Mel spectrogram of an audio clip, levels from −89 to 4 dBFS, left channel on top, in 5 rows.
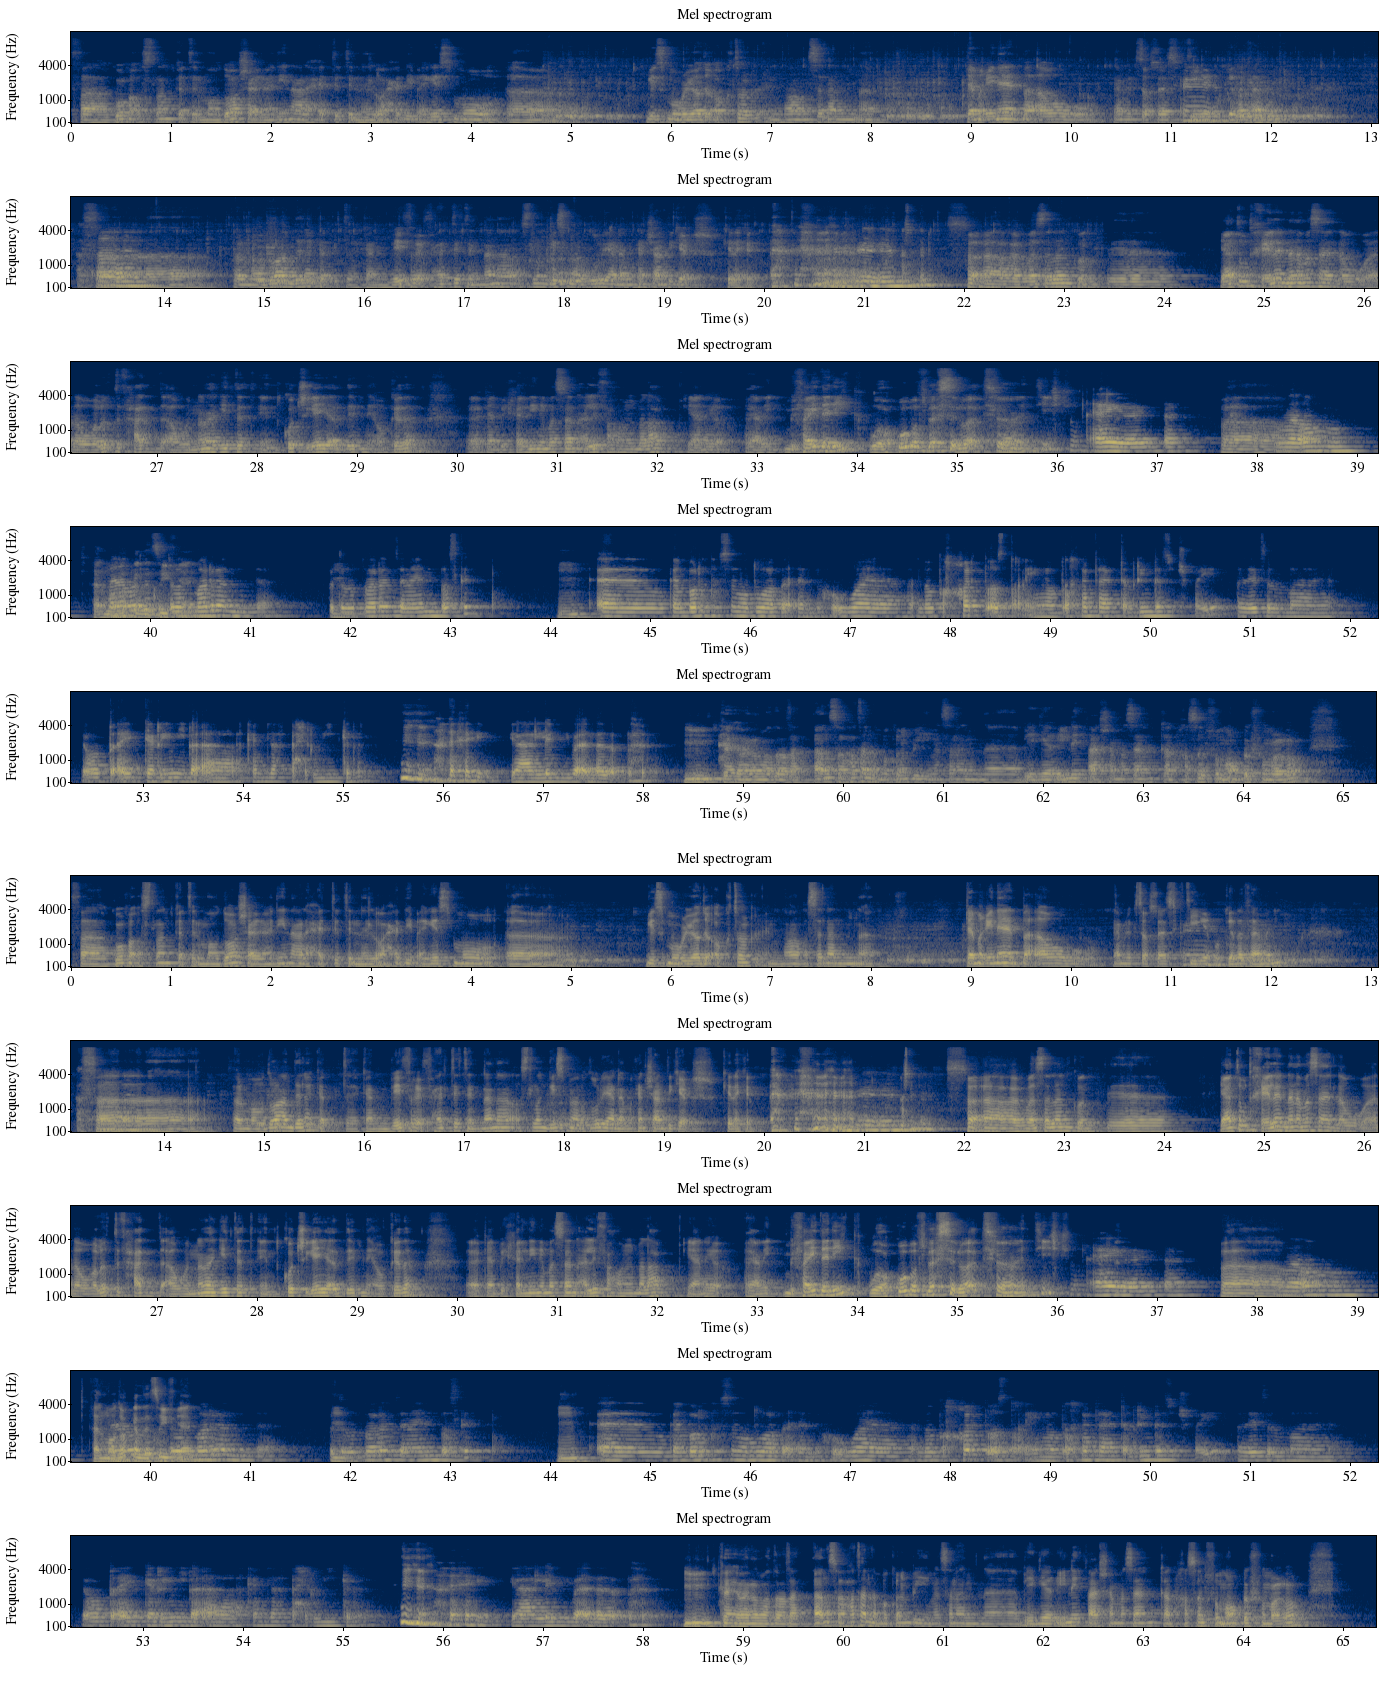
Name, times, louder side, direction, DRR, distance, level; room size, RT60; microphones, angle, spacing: voice 1, 0.1-5.1 5.7-8.1 9.0-12.6 13.1-14.4 14.7-21.0 21.4-24.1 24.6-36.1 37.6-38.4 39.4-40.5 41.8-42.0 44.1-44.3 55.6-56.0 58.4-64.9, right 3 dB, 70° right, 8 dB, 0.5 m, -30 dB
sound 1, 4.7-7.0 7.3-22.5 22.8-23.4, left 3 dB, 80° left, 0.7 m, -41 dB
voice 2, 11.1-11.5 13.3-13.9 20.9-21.7 36.1-37.3 38.2-38.9 39.5-41.3 41.8-43.3 44.5-51.9 52.4-55.2 55.9-58.1 58.8-58.9, left 3 dB, 45° left, 7 dB, 0.5 m, -30 dB
5.8 x 2.1 x 4.2 m, 0.83 s
head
